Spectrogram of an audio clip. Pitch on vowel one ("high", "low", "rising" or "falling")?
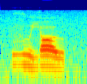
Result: falling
